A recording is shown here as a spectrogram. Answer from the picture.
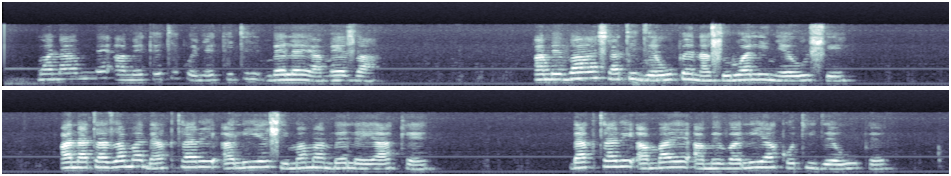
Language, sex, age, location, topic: Swahili, female, 36-49, Kisii, health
